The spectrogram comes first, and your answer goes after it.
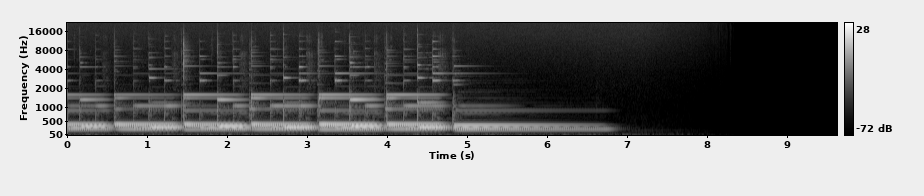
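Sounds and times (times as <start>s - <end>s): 
vibraphone: 0.0s - 6.8s.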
